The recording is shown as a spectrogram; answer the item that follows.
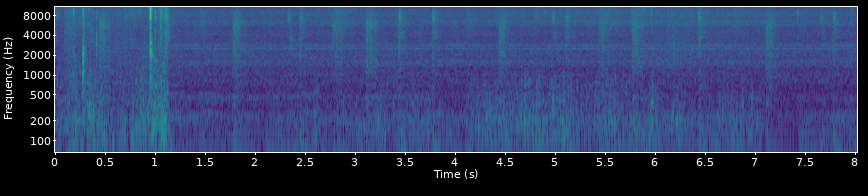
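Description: Wind rumbling on the microphone outdoors, with rustling of clothing and grass and a couple of sharp knocks in the first second or so as the hunter handles his rifle and shooting sticks.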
